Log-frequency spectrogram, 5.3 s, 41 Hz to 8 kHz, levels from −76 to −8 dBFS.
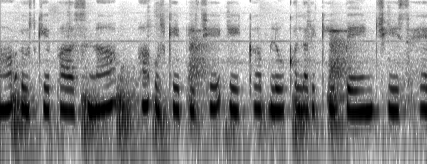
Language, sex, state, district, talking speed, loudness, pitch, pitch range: Hindi, female, Bihar, Kaimur, 155 wpm, -14 LUFS, 235 Hz, 230-245 Hz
